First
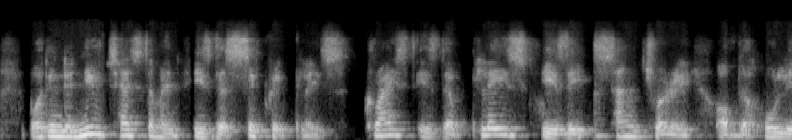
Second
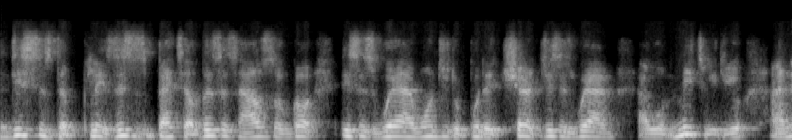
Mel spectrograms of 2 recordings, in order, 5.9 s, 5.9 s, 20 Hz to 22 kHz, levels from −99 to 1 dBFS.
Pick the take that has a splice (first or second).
first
